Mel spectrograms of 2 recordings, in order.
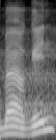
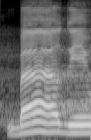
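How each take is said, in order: First: The word ends with a clear n sound. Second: The final n merges into a w sound. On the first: The speaker calls it wrong. "bukan lagi baghin" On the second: The speaker calls it right. "tapi baghiw"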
